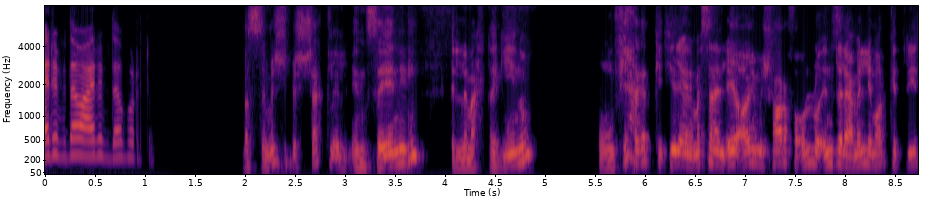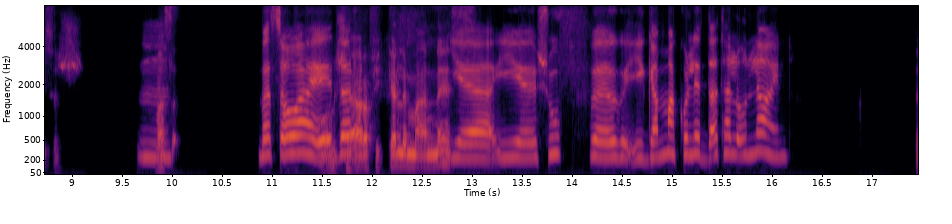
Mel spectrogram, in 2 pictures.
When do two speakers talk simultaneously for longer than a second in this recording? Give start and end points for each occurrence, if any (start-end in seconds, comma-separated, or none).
none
